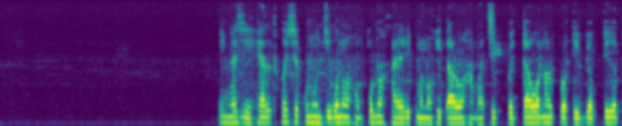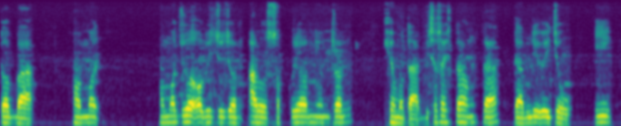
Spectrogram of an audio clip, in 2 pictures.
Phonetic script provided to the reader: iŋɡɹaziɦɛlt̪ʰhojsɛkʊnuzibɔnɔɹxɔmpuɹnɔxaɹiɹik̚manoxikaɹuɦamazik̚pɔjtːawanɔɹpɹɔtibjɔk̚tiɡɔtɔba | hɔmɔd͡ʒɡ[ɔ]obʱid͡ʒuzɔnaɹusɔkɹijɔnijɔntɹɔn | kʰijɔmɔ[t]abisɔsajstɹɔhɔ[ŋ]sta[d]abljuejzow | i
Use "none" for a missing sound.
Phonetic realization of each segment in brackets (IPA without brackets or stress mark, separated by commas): ɔ, t, ŋ, d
